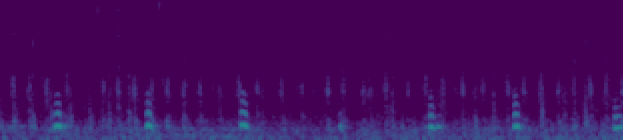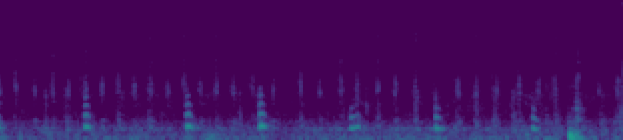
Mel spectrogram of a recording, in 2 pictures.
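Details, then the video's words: Laboured breathing from a guinea pig: soft wheezy huffs roughly every second in a steady rhythm, with a brief sharp knock near the end. "Guinea pig heavy breathing sounds"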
